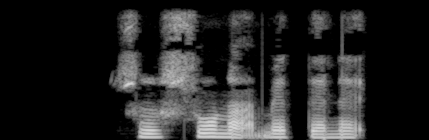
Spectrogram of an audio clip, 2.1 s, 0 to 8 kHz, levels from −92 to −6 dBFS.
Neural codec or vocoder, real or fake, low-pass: none; real; 7.2 kHz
